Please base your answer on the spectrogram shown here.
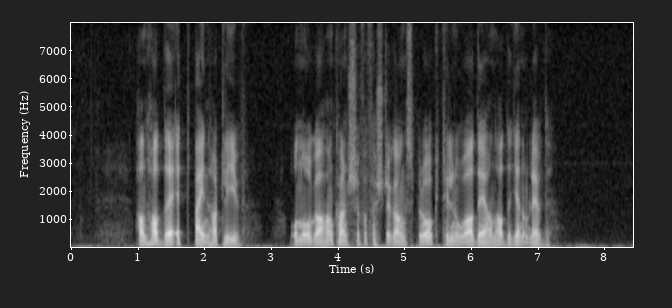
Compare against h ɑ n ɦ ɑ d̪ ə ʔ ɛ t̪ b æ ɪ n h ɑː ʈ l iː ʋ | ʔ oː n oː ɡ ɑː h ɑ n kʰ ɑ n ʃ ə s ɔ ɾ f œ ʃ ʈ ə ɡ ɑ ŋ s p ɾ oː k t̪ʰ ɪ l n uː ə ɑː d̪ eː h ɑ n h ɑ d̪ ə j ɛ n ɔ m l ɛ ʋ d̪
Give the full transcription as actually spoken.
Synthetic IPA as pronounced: h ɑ n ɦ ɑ d̪ ə ʔ ɛ t̪ b æ ɪ n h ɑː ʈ l iː ʋ | ʔ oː n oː ɡ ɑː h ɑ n kʰ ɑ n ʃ ə f ɔ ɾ f œ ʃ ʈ ə ɡ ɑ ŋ s p ɾ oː k t̪ʰ ɪ l n uː ə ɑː d̪ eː h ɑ n h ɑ d̪ ə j ɛ n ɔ m l ɛ ʋ d̪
